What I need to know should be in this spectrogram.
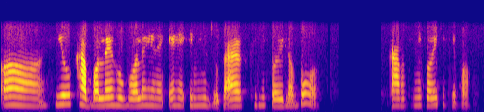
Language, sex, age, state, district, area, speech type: Assamese, female, 45-60, Assam, Dibrugarh, rural, conversation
